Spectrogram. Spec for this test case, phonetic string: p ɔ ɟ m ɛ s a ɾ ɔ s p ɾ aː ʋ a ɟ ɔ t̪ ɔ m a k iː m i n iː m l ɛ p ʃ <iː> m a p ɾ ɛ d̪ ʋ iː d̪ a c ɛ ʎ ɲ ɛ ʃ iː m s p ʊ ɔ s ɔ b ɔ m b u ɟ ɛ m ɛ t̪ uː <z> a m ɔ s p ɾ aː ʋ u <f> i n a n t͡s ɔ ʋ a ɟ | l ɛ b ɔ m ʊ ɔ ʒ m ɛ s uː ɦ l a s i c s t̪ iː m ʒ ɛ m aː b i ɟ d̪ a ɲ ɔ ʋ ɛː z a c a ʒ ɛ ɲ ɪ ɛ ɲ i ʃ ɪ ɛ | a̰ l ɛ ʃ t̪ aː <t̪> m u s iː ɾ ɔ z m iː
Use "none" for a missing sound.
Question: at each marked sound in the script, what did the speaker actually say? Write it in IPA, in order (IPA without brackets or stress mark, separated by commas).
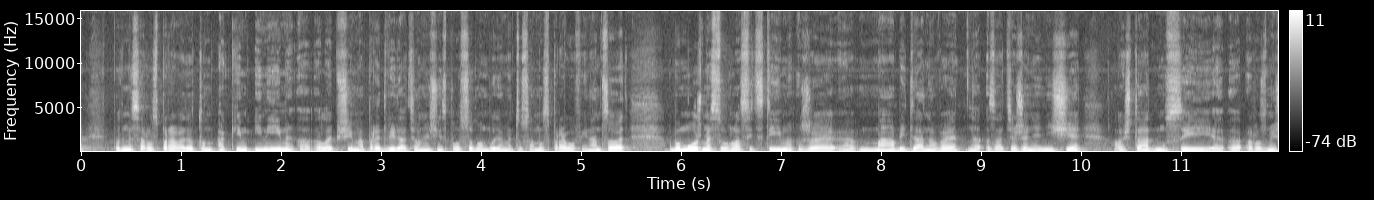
iː, s, f, d̪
